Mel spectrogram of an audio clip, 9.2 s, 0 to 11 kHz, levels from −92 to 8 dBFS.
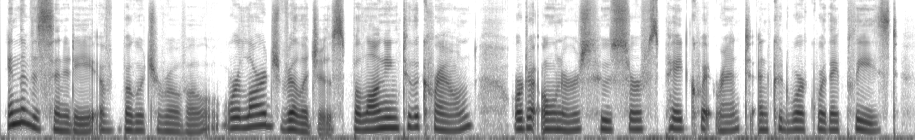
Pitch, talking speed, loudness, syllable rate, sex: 175 Hz, 165 wpm, -19 LUFS, 5.3 syllables/s, female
